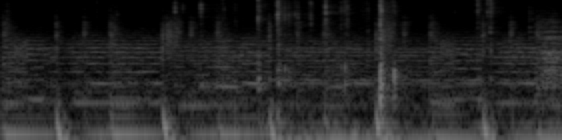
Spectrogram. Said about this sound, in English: Then finally, we'll type period slash install.sh.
